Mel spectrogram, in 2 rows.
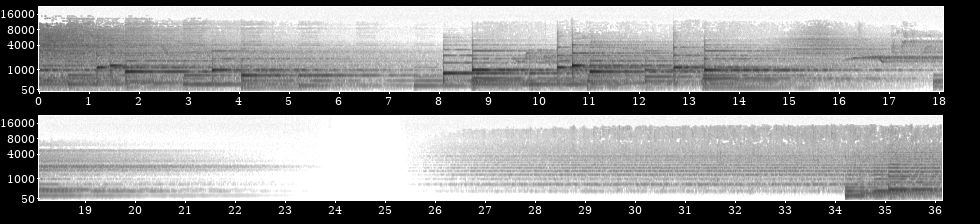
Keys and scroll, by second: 28.9 ctrl+z.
